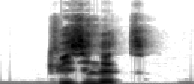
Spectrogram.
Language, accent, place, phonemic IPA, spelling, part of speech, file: French, France, Lyon, /kɥi.zi.nɛt/, cuisinette, noun, LL-Q150 (fra)-cuisinette.wav
- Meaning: kitchenette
